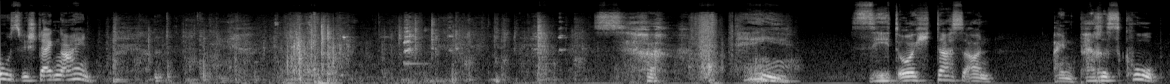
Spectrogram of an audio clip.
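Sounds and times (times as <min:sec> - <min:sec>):
speech: 0:00.0 - 0:02.0, 0:06.5 - 0:06.8, 0:07.4 - 0:08.0, 0:08.7 - 0:10.0, 0:10.6 - 0:11.6
hatch being opened in an audio drama: 0:01.1 - 0:06.1.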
